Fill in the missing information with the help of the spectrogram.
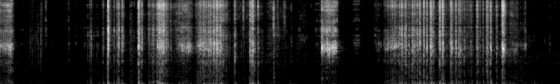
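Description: A utility knife blade scrapes and crumbles the surface of a dry, powdery, hand-sized disc of solid pink and blue soap held in the hands. Bursts of dry, gritty scraping with sharp crackly ticks come and go across the clip, separated by brief quiet pauses.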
